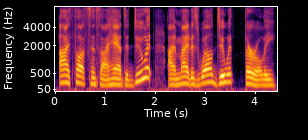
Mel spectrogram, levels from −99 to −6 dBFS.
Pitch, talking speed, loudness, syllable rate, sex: 185 Hz, 205 wpm, -18 LUFS, 4.8 syllables/s, female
